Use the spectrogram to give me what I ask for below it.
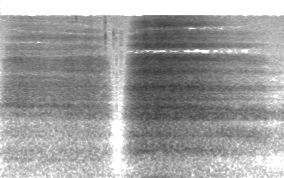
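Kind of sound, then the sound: vocal imitation, imitated heavy breathing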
